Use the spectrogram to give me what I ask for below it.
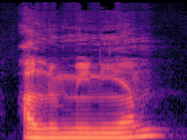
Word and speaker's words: aluminium: We say aluminium, here it is aluminum.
